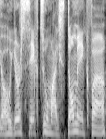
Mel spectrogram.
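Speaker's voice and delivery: put-on slow Toronto street youth slang accent. Imitating young Toronto guys talking: imitating Toronto youth accent. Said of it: "Toronto side that do it".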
